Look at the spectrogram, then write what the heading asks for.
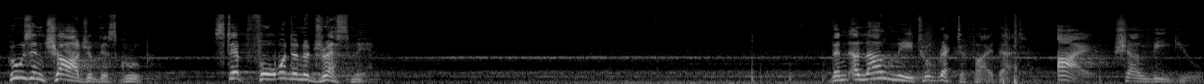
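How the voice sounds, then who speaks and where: A man playing an ancient elf war leader in a video game, imperious and proud, speaking in a formal, commanding, deliberate way. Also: high-pitched, wildly swooping pitch, fairly bright tone, full character voice. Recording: long hall reverb, music behind.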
